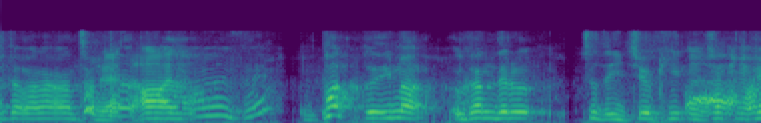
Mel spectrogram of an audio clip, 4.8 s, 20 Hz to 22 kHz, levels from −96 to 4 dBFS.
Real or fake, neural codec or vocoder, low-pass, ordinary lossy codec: fake; codec, 16 kHz, 4.8 kbps, FACodec; none; none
